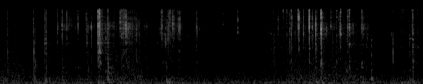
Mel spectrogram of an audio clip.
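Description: A box-cutter blade carves and scrapes crumbly chunks off a solid soap bar, blue on the outside and white inside, held in the hand. Quiet, bright, dry crackling scrapes come in two main bursts, each made of quick crisp crunches with almost no low end and no ring after each cut.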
